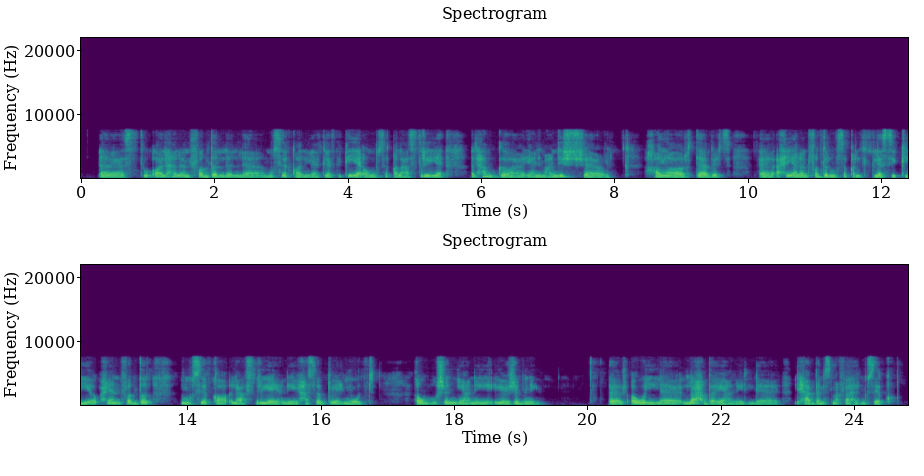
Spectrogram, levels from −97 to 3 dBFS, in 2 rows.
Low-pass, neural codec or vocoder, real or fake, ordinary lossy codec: none; codec, 16 kHz, 4.8 kbps, FACodec; fake; none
